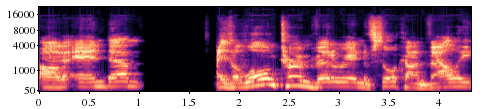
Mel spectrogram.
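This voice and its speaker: A man with a New Jersey accent at a moderate pace. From New Jersey, US. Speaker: podcast host. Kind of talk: casual interview chat.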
